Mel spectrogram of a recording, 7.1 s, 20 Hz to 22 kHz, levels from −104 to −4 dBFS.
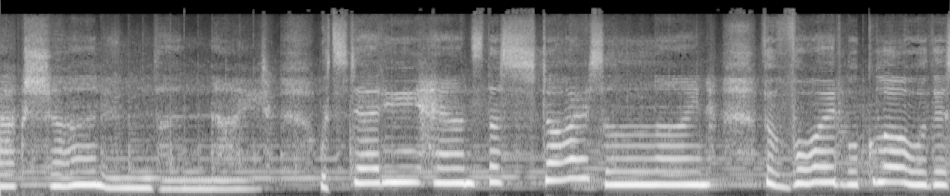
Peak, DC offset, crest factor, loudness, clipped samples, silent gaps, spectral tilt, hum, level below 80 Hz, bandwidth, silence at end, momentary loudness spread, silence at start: -2 dBFS; under 0.1%; 12 dB; -15 LUFS; under 0.1%; none; -4 dB/octave; none; -62 dBFS; 17.5 kHz; 0 s; 9 LU; 0 s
